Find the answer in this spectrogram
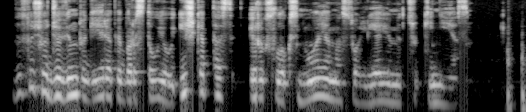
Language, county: Lithuanian, Klaipėda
